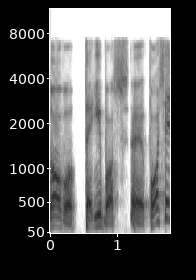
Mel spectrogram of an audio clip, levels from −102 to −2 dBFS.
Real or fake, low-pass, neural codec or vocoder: real; 7.2 kHz; none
